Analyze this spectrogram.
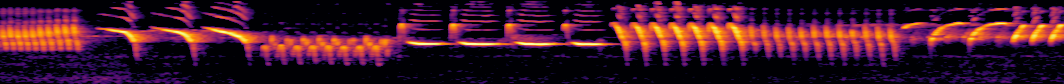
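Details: Speedy canary master song: descending whistles, a buzzy trill, repeated short flat whistles, then a long rattling series and upward sweeps.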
